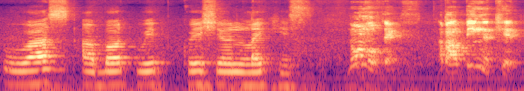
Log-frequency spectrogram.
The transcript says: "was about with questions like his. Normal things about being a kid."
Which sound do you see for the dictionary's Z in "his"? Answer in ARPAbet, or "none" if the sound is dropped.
S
